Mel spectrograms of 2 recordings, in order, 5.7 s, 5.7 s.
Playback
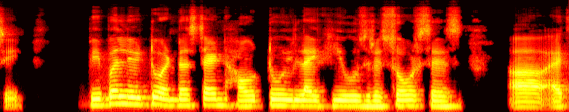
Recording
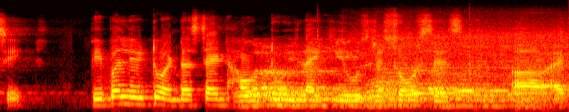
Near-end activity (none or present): present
